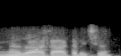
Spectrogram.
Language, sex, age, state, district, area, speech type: Kashmiri, male, 18-30, Jammu and Kashmir, Shopian, rural, conversation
